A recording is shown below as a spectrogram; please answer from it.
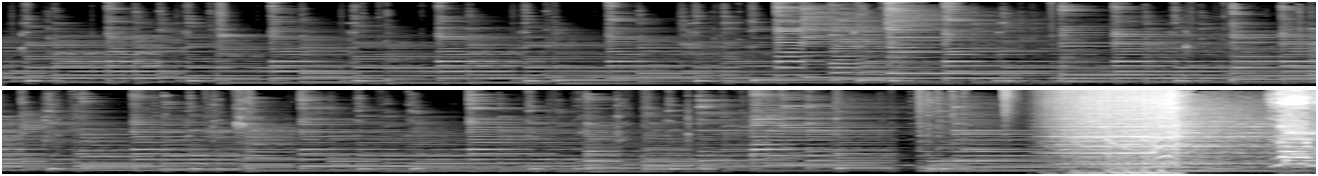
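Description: Quiet background music led by a plucked acoustic guitar playing a gentle run of notes.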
